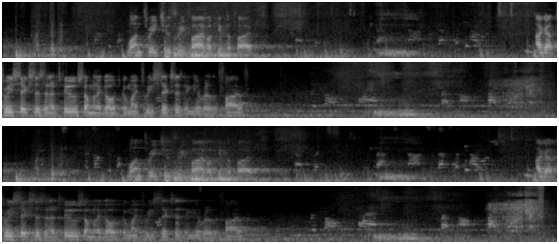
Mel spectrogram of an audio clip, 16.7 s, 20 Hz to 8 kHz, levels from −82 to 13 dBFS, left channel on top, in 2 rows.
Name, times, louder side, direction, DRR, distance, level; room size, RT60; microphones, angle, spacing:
voice 1, 0.2-1.5 2.4-3.4 4.2-5.2 5.5-6.2 7.1-8.0 11.5-15.6 16.1-16.3, left 1 dB, 40° left, 8 dB, 1.1 m, -37 dB
voice 2, 1.9-3.8 8.0-12.0, left 4 dB, 55° left, 14 dB, 0.5 m, -31 dB
voice 3, 6.5-7.3 7.8-8.0 10.6-10.7 12.7-13.4 13.7-14.0 14.9-16.5, right 6 dB, 65° right, 13 dB, 0.6 m, -42 dB
18.5 x 14.0 x 4.9 m, 2.2 s
head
